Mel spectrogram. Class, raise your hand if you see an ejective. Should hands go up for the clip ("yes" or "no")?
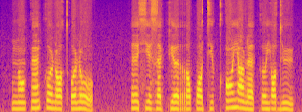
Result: yes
